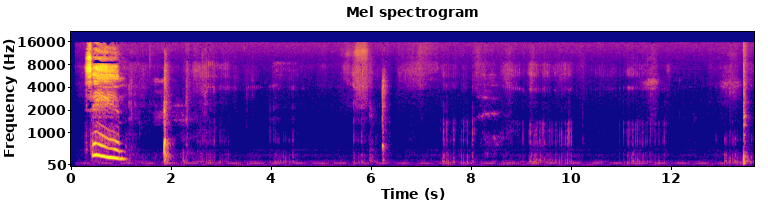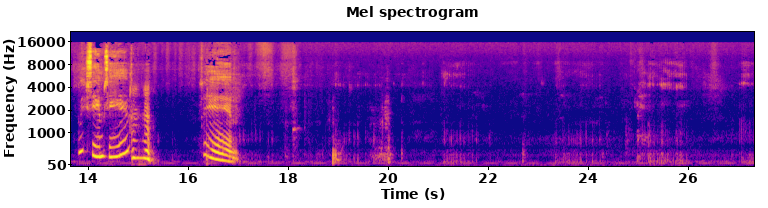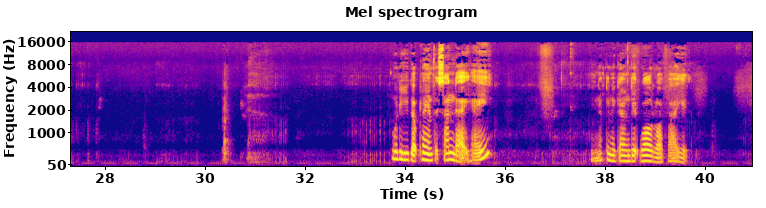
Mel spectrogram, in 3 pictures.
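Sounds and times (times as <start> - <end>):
cat purring: 0.3 - 40.9.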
